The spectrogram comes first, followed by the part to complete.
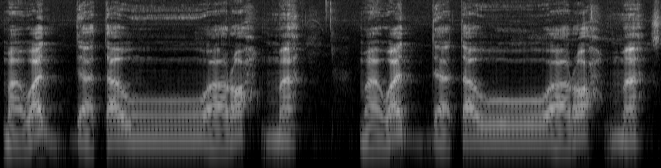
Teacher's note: Bighunnah karena ada tanwin atau Fathur Tain bertemu dengan huruf wawu maka suara tanwin masuk ke dalam huruf wawu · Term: Idgham Bighunnah, idgham bigunnah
